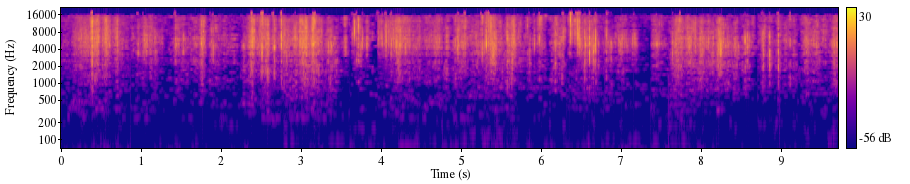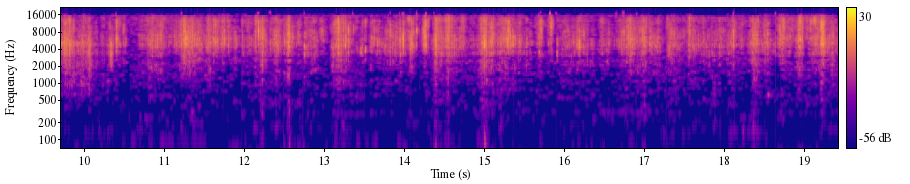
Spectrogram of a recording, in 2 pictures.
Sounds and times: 0.0s ruffling bubble wrap with no pops 19.4s

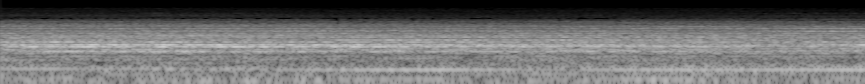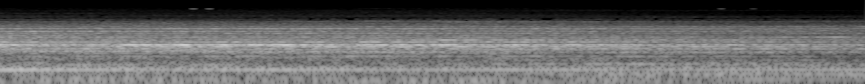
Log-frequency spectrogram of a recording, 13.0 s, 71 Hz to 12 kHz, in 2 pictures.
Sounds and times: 0.0s slowly evolving dreamy ambient drone pad 12.9s

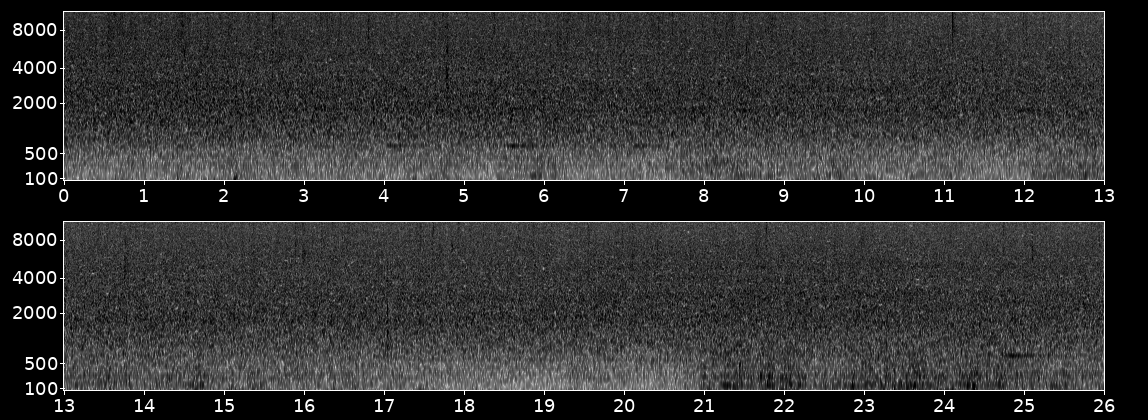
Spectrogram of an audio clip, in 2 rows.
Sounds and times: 0.0s Rain 26.0s
20.9s occasional distant thunder 26.0s

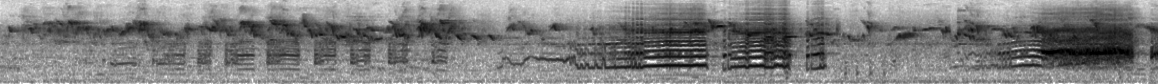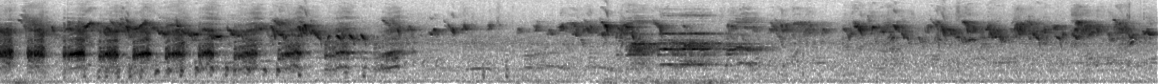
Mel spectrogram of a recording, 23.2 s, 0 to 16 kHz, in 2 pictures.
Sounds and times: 0.0s birds 23.1s
17.6s broken rooster 19.3s

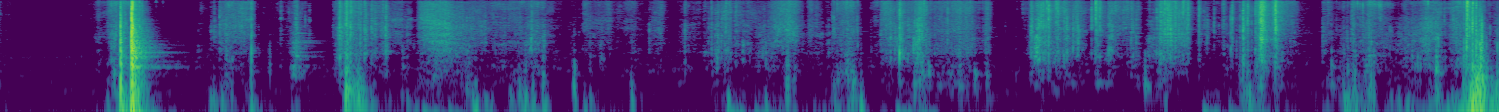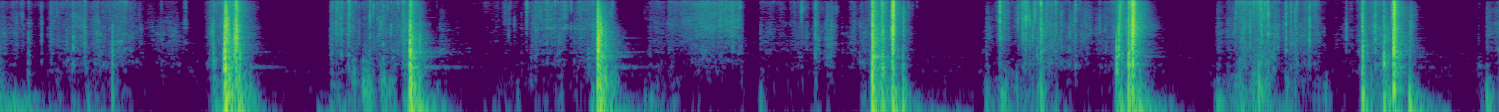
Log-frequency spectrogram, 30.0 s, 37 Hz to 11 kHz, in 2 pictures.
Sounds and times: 1.2s dropping an office binder full of papers 1.5s
17.2s dropping an office binder full of papers 17.6s
19.1s dropping an office binder full of papers 19.4s
21.0s dropping an office binder full of papers 21.3s
23.7s dropping an office binder full of papers 24.1s
26.2s dropping an office binder full of papers 26.6s
28.6s dropping an office binder full of papers 29.3s

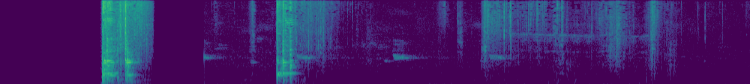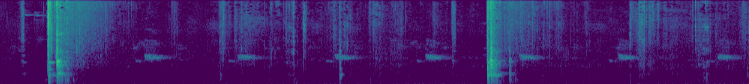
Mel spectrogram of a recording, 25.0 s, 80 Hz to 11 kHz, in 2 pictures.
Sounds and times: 1.7s Stacking wood 2.6s
4.6s Stacking wood 5.4s
13.3s Stacking wood 13.9s
20.6s Stacking wood 21.4s

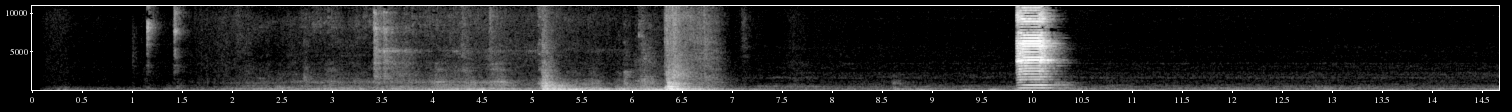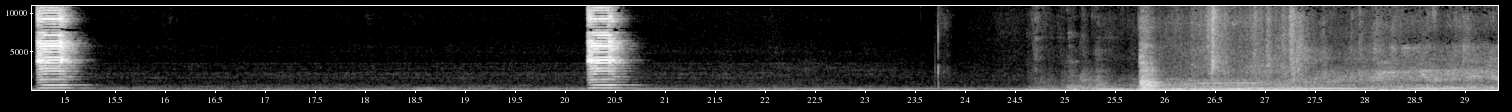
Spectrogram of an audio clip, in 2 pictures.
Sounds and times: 0.3s elevator moving 29.3s
1.1s doors closing 7.4s
1.5s doors opening on arrival to desired floor 7.1s
19.9s doors closing 21.0s
23.8s doors closing 29.3s
23.9s doors opening on arrival to desired floor 29.3s

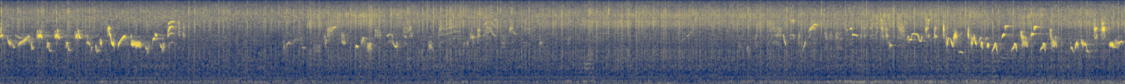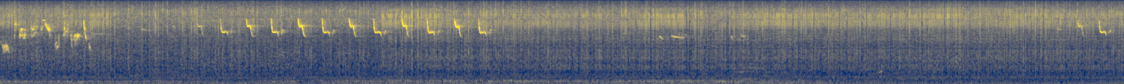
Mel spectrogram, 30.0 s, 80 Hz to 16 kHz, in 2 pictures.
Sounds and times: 0.0s birds in the background 2.5s
0.0s Electric noise & hum of an overhead power line 29.9s
3.8s birds in the background 7.4s
9.1s birds in the background 21.6s
23.7s birds in the background 25.1s
29.0s birds in the background 29.9s

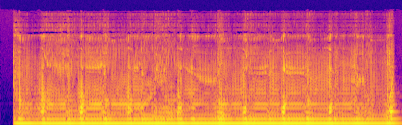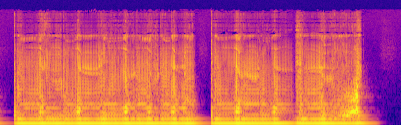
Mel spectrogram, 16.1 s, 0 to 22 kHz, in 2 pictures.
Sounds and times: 0.3s didgeridoo 15.6s

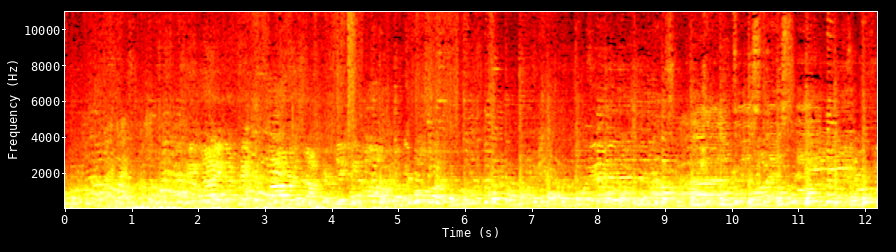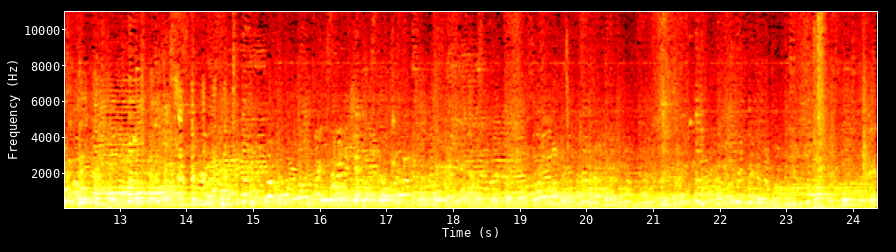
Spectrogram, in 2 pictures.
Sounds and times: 0.0s banjo 24.3s
0.0s people 24.3s

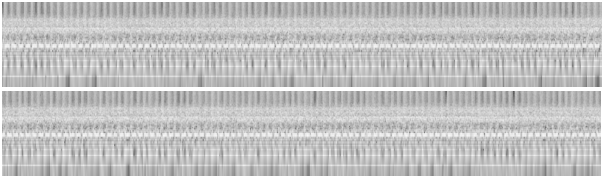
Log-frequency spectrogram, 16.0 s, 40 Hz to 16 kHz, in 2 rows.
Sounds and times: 0.0s sub-oscillator seems to be playing a little crazzy sequence 15.9s

